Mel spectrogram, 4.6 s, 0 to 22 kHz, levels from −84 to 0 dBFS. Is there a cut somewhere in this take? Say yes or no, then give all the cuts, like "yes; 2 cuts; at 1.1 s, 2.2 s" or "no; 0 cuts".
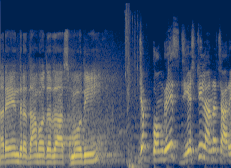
yes; 1 cut; at 2.6 s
